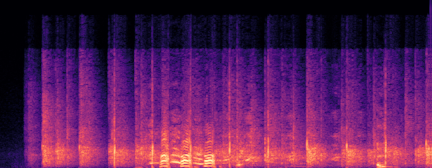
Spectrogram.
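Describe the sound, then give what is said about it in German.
A crowd breaks into dense, steady applause lasting a few seconds, with scattered voices and cheers mixed into the clapping. “Ja, das ist ein Publikumsjoker. Mal mit Applaus.”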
